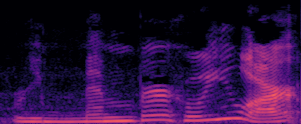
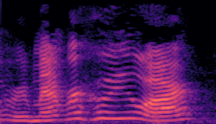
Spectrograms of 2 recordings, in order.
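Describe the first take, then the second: First: Said in the usual way. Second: Louder, higher, emphatic reminder. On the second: Shown as a demonstration. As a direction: lift it with emphasis. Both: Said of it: "Oh, we're back to that, huh?".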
